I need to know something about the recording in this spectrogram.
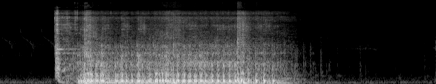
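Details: Johnson/Evinrude outboard on ear muffs with water hooked up, just after new power pack installed to fix no spark on some cylinders: fires on first pull, runs a couple of seconds with quick, fairly even beats, then dies; carbon buildup expected.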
